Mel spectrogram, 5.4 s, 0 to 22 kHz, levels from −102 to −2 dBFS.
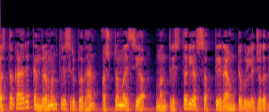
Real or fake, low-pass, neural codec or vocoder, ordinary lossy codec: real; none; none; none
